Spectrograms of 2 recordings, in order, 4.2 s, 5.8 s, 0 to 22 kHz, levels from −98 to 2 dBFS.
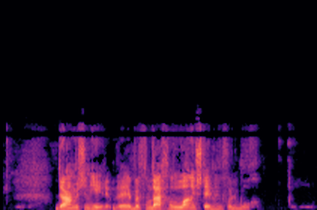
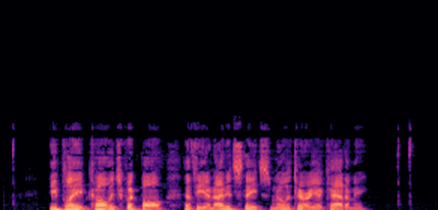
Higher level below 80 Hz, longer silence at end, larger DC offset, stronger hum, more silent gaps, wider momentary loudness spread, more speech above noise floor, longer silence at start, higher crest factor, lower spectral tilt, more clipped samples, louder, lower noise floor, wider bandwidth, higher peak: about the same, -64 dBFS vs -60 dBFS; second, 0.8 s vs 1 s; neither; neither; neither; first, 21 LU vs 11 LU; second, 35 dB vs 43 dB; second, 0.35 s vs 0.65 s; first, 26 dB vs 20 dB; second, -2.5 dB/octave vs -6.5 dB/octave; neither; about the same, -23 LUFS vs -22 LUFS; second, -59 dBFS vs -64 dBFS; first, 9.6 kHz vs 7.8 kHz; about the same, 0 dBFS vs -2 dBFS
